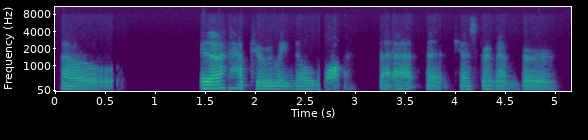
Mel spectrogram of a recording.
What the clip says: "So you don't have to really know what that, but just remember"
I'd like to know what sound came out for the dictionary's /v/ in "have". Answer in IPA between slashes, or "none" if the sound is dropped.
/f/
